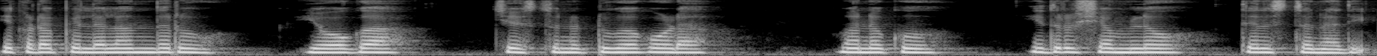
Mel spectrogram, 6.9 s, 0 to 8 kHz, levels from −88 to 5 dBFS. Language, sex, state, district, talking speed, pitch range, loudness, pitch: Telugu, female, Andhra Pradesh, Krishna, 105 wpm, 190-210 Hz, -13 LUFS, 205 Hz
